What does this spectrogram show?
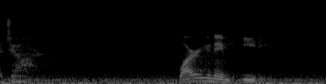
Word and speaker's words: EDI: airlock is a jar why are you named Ed Ed is the pronunciation of e di that is an acronym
